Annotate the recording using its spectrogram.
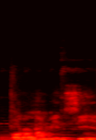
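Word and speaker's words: オロナミンC: Dan next, ini ada, ini dibacanya ini Oronaminsi ya, ini udah sering juga kita lihat ya, mungkin ada iklannya juga di televisi, Oronaminsi gitu, dan ini juga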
